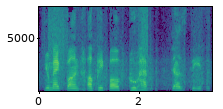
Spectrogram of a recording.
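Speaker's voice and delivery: loud accusing shout; shouted blame; angry accusation. Acted. Accusing angrily.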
